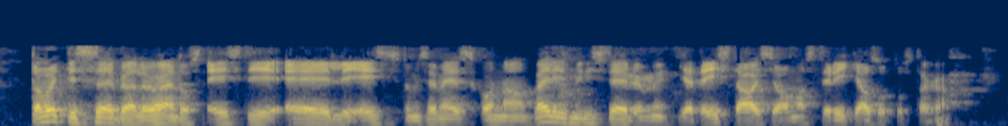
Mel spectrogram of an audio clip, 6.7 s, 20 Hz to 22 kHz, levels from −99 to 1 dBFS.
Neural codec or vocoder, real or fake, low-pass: none; real; 5.4 kHz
